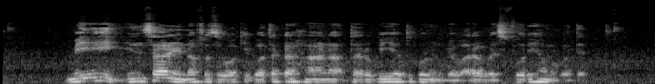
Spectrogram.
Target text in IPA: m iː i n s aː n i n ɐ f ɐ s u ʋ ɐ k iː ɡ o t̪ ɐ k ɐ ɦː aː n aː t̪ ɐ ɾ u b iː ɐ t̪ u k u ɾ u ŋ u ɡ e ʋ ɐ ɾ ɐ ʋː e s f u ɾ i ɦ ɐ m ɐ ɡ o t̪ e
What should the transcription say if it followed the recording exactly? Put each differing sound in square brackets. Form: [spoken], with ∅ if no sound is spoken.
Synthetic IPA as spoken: m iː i n s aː n i n ɐ f ɐ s u ʋ ɐ k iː ɡ o t̪ ɐ k ɐ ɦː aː n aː t̪ ɐ ɾ u b iː ɐ t̪ u k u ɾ u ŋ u ɡ e ʋ ɐ ɾ ɐ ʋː e s f u ɾ i ɦ ɐ m ɐ ɡ o t̪ e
